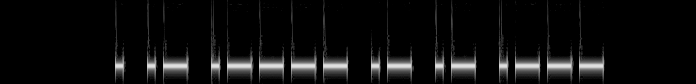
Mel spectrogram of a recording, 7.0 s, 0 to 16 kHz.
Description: Morse code, heard as a keyed tone, about 15 wpm, 700 Hz. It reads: EA1AAJ
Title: DXCC-100 Call Signs - 6 Characters - Repeated 2x - 15wpm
